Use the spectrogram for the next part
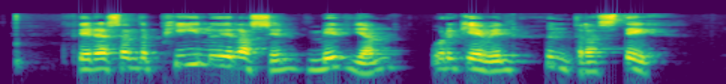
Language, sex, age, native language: Icelandic, male, 40-49, Icelandic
